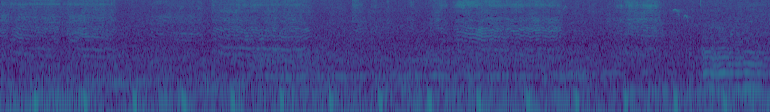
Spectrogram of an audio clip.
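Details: A bumblebee among anemone flowers gives a deep, steady buzz droning low, with a faint rhythmic beat pulsing underneath.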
